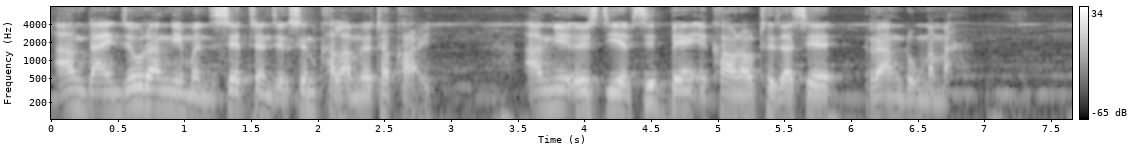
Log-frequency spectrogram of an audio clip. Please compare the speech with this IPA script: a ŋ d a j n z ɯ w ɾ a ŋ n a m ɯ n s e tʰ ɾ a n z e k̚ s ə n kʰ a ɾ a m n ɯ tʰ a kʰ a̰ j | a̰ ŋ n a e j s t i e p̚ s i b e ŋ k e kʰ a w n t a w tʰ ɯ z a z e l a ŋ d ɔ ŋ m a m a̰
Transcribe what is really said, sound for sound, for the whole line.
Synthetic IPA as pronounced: a ŋ d a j n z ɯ w ɾ a ŋ n i m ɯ n s e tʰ ɾ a n z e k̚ s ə n kʰ a l a m n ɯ tʰ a kʰ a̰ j | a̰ ŋ n i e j s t i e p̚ s i b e ŋ k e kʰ a w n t a w tʰ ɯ z a s e ɾ a ŋ d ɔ ŋ n a m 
